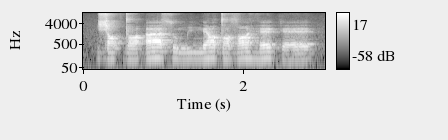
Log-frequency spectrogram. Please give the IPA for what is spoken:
ʑ a tˤ dˤ a ʔ a s u m i ŋ ɛ dˤ ɯ zˤ ɛ ɦ ɛ k ɛ

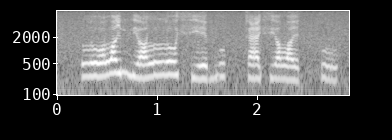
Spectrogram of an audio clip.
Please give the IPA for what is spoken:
l o lˠ i mʲ ɒ lː o fʲ e b u kː æ fʲ e lˠ e kː u

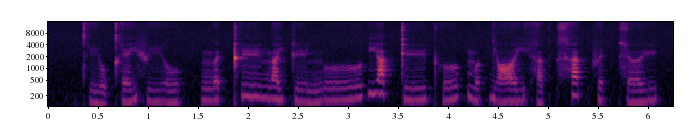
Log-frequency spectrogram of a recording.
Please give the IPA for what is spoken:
t̪ʰ iː˨˩ w kʰ e˨˥ j f iː˨ w | ŋ ɵ˨˥ t̚ kʰ yː˧ ŋ ɐ˨ j k yː˨˩ n ŋ uː˨˧ | j ɐ˥ k̚ t̪ yː˨˧ pʰ uː˨˥ p̚ m ʊ˨˥ k̚ j ɔː˨˧ j h ɐ˨ k̚ t͡sʰ ɐ˥ k̚ f ɪ˨˥ k̚ t͡s ɵ˨˧ ɥ

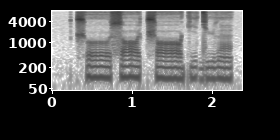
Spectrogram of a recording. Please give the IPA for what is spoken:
t͡ʃʰ oː s ɔː t͡ʃʰ ɔː kʲ e d y l æ̃

